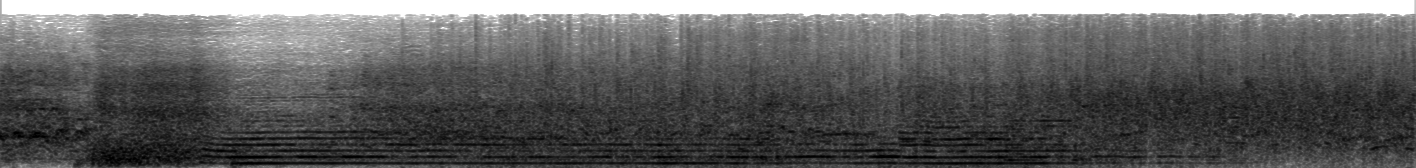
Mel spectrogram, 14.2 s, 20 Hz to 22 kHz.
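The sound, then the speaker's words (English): The horn of a 1966 Cadillac Coupe de Ville car blares in one long, steady, loud honk lasting about ten seconds, over a constant wash of crowd applause and laughter. “Well, at least it had a horn in it.”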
